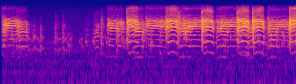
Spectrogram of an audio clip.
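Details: Zebra finches during mating attempts: a rapid series of nasal, honking calls with stacked harmonic bands, about three per second. The calls grow louder and denser after a quieter opening second.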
